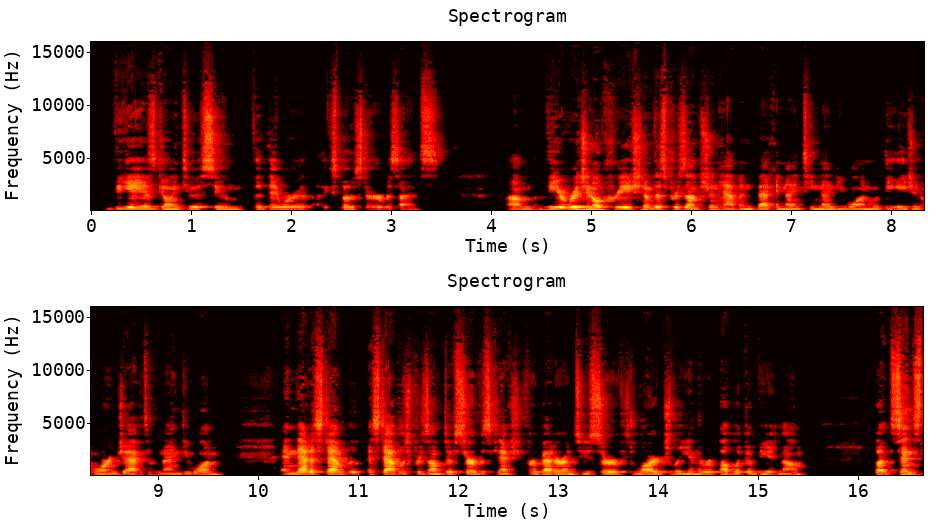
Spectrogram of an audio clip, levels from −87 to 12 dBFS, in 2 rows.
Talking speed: 175 wpm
